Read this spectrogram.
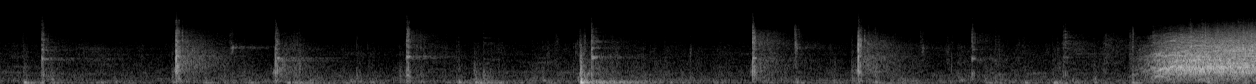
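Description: Sports shoes squeak on an indoor court.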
